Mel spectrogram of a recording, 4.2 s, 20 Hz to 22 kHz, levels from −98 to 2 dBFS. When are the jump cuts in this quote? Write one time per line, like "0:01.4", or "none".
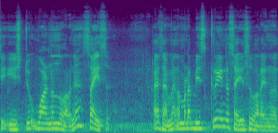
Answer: none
